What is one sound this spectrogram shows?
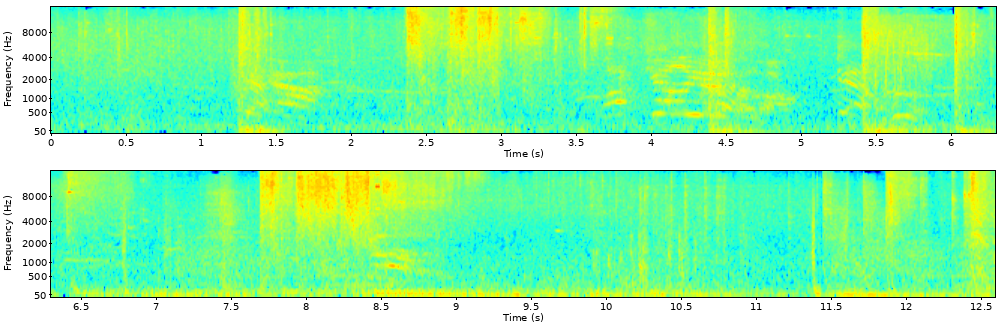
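Heavy blows and impacts thud and crash.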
